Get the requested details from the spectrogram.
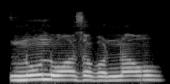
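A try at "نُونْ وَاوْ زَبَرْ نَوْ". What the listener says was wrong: পরিষ্কার বলেন। নুন, তাড়াতাড়ি করবেন না, তাড়াতাড়ি করবেন না। নুন যেমন তিন আলিফ টান দিয়ে পড়তে হয় সেরকম টান দিয়ে পড়বেন।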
